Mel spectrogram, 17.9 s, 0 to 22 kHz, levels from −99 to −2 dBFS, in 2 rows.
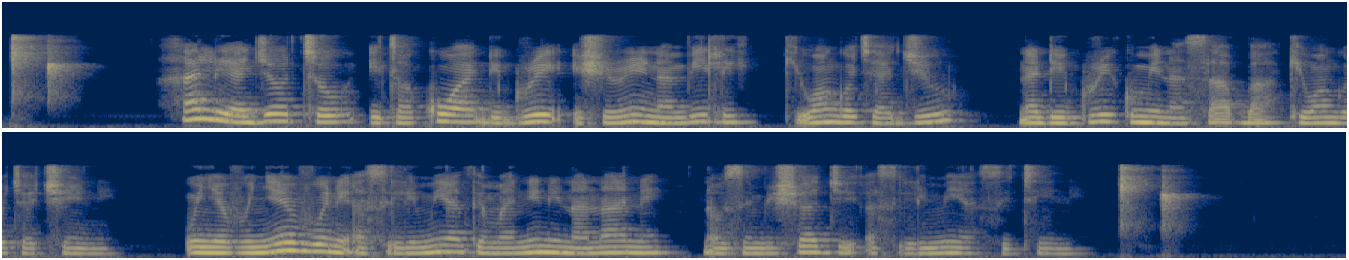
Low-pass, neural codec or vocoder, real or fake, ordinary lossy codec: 7.2 kHz; none; real; none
